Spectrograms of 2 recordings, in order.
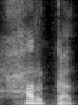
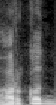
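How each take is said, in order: First: The vowels are open 'a' sounds. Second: The vowels are short 'o' sounds. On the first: The speaker calls it right. "সঠিক উচ্চারণ হারকাত" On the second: The speaker calls it wrong. "যদি হরকত বলে তাহলে হা জবর হ হয়"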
